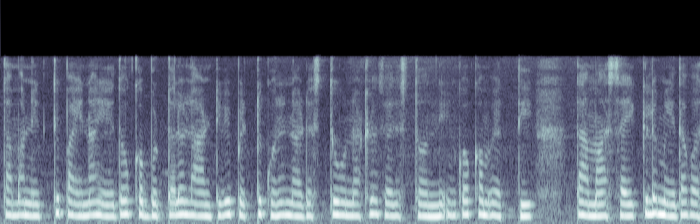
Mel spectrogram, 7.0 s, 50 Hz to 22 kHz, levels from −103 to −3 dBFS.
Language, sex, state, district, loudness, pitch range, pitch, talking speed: Telugu, female, Andhra Pradesh, Krishna, -14 LUFS, 205-225 Hz, 215 Hz, 130 wpm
